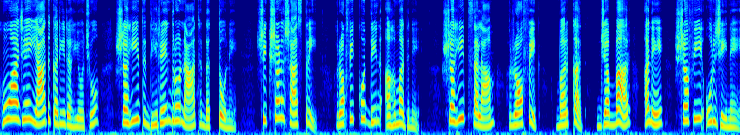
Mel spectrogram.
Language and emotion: Gujarati, neutral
